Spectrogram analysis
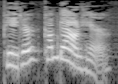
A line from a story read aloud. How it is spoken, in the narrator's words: called out, in a peremptory voice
